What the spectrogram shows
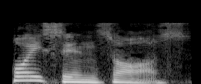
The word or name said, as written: hoisin sauce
